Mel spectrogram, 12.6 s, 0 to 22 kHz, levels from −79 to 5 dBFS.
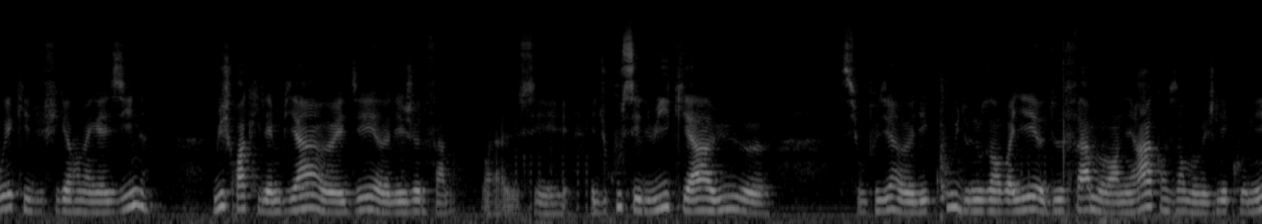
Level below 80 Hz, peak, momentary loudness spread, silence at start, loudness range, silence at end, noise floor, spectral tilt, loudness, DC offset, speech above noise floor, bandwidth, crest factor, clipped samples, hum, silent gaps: -66 dBFS; -26 dBFS; 12 LU; 0 s; 3 LU; 0 s; -62 dBFS; -5 dB/octave; -42 LUFS; under 0.1%; 21 dB; 20 kHz; 16 dB; under 0.1%; none; none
